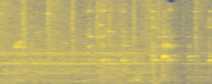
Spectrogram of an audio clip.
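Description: Café bar sounds: cups, glasses and crockery clinking again and again at the counter, over indistinct voices.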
